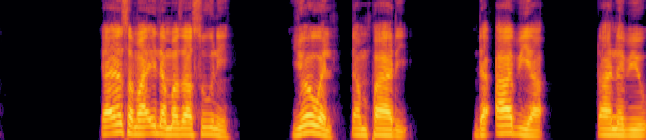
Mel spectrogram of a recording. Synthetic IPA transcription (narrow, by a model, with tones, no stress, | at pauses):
jʔaː˦jɐ˦nsa˨maː˦ʔɪ˦la˨mːɐ˦zaː˦suː˦neː˨ | joː˦wɛ˨lɗɐ˦mɸaː˦ɽiː˨ | da˨ʔaː˦bɪ˨jaː˦ | ɗaː˦na˦bɪ˦ju˦ʔ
